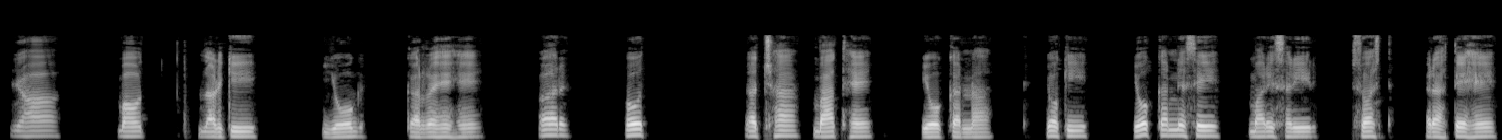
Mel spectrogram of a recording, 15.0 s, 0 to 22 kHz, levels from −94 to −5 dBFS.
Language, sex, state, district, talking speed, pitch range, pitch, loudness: Hindi, male, Bihar, Jahanabad, 90 wpm, 115-135 Hz, 125 Hz, -26 LUFS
